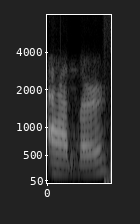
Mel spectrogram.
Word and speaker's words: Adler: Hey, on some of your training, so it says the word Stella Alders. Did you actually work with Stella? I'm saying her name right? – Stella Adler.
